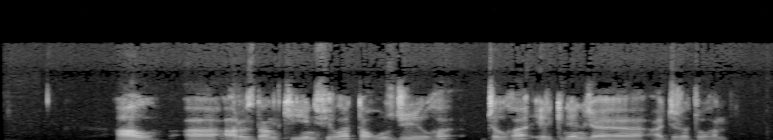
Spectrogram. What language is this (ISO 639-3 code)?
kir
